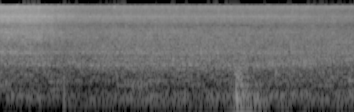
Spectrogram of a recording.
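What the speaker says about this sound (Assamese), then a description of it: "আৰু এতিয়া আমি এইখিনি ধুনীয়াকৈ ভাজিম।" Ginger-garlic paste fries in a pan with a steady, even hiss of sizzling oil that holds at a constant level throughout, with no talking.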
